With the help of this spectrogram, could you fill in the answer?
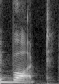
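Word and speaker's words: bought: जैसे बॉट तो इसे बॉट बोलते हैं। इस जी एच का साउंड आया इसे बॉ ट बॉट वैसे ही कॉट कॉ ट यह साइलेंट है।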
